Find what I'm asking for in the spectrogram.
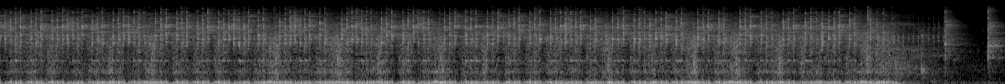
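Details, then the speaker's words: Swift FF95 Formula Ford first start from stone cold after fitting an electric lift pump in place of the mechanical fuel pump; it previously barely started. Catches at once and settles into a steady, lumpy race-cam idle with even firing and no misfire; normal. "thats pretty good pretty happy with that I think uh that started straight away really surprised with that"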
